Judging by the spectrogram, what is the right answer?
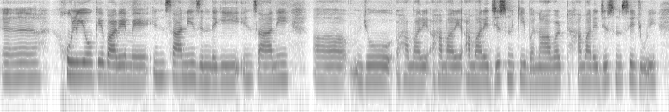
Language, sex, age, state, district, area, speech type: Urdu, female, 18-30, Uttar Pradesh, Lucknow, rural, spontaneous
